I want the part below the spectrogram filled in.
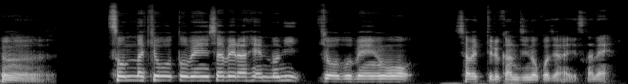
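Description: A man's voice: mid-range voice, big pitch swings, moderate pace, no room sound. A man with a Kyoto Kansai accent in casual, colloquial conversation, reacting with frequent backchannels. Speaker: talk show host who lives in Kyoto. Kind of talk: casual chat.

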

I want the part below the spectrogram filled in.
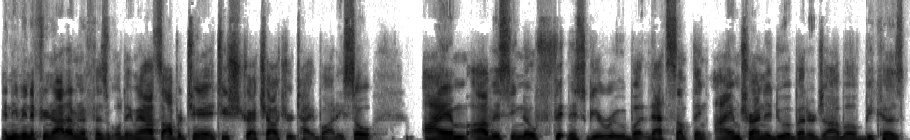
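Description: A man hosting a podcast alone, talking in a rambling, earnest and self-reflective way, with many halting restarts. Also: mid-range voice, dry recording, studio quality. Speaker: podcast host. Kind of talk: casual solo podcast monologue.

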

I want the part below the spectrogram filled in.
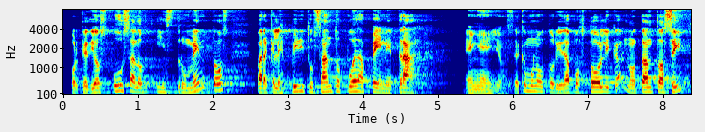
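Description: A man preaching a sermon, dramatic, moving between loud outbursts and quiet asides. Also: fairly high pitch, in a large hall.

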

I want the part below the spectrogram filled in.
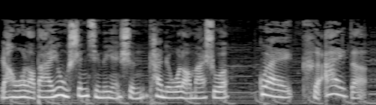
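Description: A young woman hosting a comedy show, telling comic stories in a lively, teasing way. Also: medium pitch, a little fast, breathy edge, faint music behind. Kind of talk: scripted comic monologue.

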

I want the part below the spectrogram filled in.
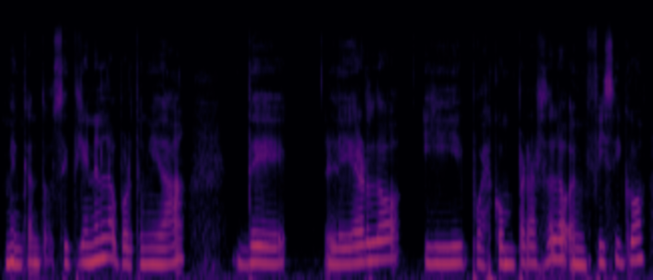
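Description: A young woman hosts a casual solo podcast in a mellow voice with plenty of vocal fry. She is chatty and emphatic, slipping English words into her talk. The sound is close and dry, with no room to it. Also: medium pitch, fairly even intonation, measured pace, no echo. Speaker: podcast host.

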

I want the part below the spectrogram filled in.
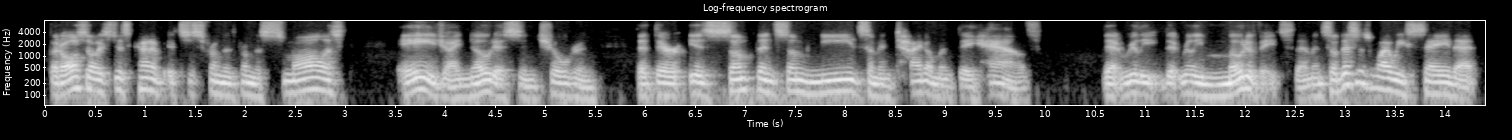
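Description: With a husky, fairly low, loud voice at normal speed, an older man chats earnestly as a podcast guest. He frequently repeats words when starting a thought, and the audio sounds dull and lo-fi.

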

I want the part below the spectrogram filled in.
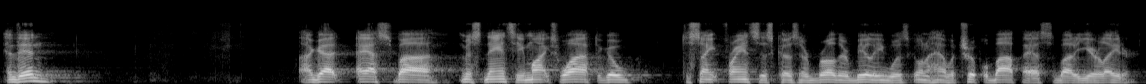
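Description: Man, pastor, storytelling sermon, gravelly, long hall reverb. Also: lowish voice, little pitch movement, measured pace, dull audio. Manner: folksy, builds to loud emphatic peaks.

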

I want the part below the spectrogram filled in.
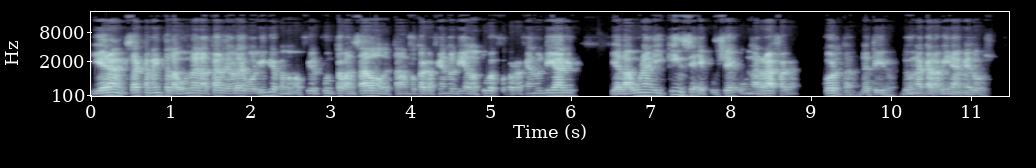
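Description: Speaking fast in a steady, lowish, fairly bright voice, an older interviewee recounts a wartime memory in detailed first person, restarting frequently. The recording is roomy, distant and dull.

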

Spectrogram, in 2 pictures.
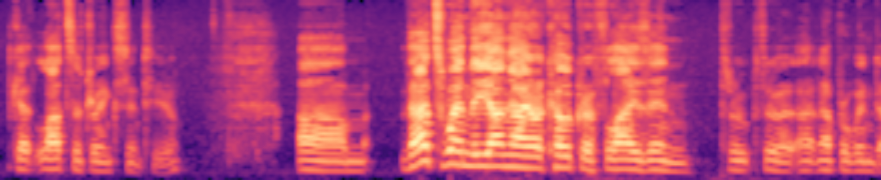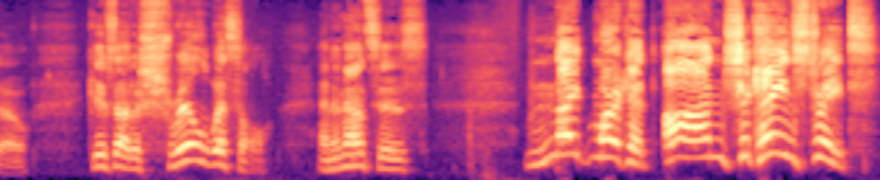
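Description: A man's voice: on the high side, expressive, normal speed, no room sound, studio quality. A man narrating as game master in a tabletop game, hesitant, with many fillers and restarts.

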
